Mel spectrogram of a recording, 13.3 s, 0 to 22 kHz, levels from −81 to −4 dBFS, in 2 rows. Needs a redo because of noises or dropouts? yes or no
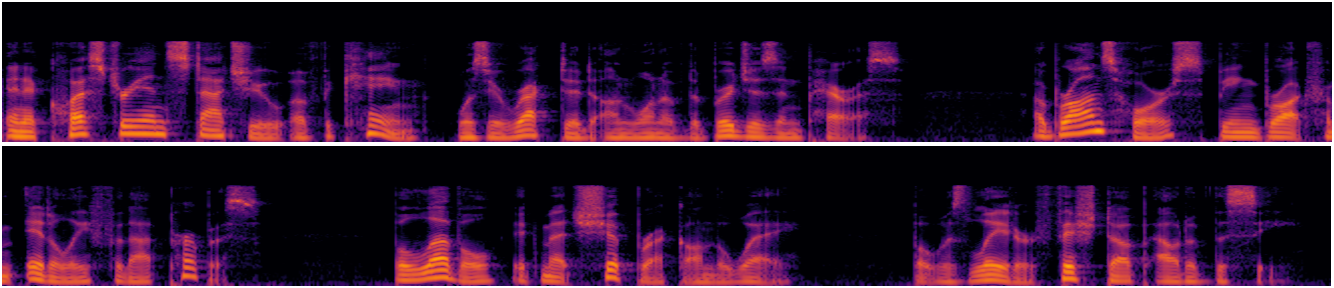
no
